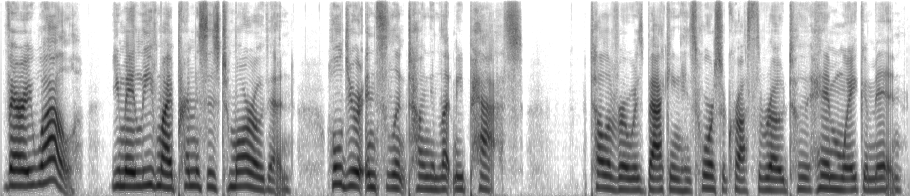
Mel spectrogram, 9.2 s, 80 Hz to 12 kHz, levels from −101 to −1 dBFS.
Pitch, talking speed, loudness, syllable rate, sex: 215 Hz, 195 wpm, -18 LUFS, 3.8 syllables/s, female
